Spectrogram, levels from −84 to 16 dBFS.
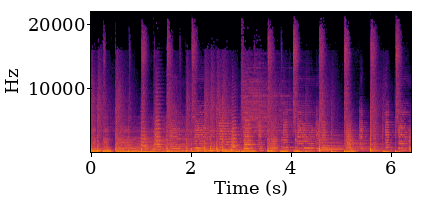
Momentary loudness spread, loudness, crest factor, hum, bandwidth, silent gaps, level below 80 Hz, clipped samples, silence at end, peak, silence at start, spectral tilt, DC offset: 4 LU; -16 LUFS; 16 dB; none; over 20 kHz; none; -24 dBFS; under 0.1%; 0 s; 0 dBFS; 0 s; -5.5 dB/octave; under 0.1%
